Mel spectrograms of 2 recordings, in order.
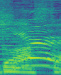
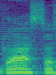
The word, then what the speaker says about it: Gloucester: Now we know how to pronounce it when we go back there next Gloucester. year. Right, Gloucester.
